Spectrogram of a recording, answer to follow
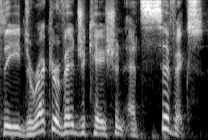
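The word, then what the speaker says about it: CIVIX: Ken is the Director of Education at Civics, C-I-V-I-X is how you spell it, Civics Canada.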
